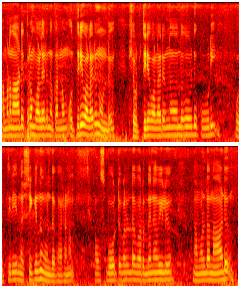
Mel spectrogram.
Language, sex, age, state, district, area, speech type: Malayalam, male, 30-45, Kerala, Alappuzha, rural, spontaneous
